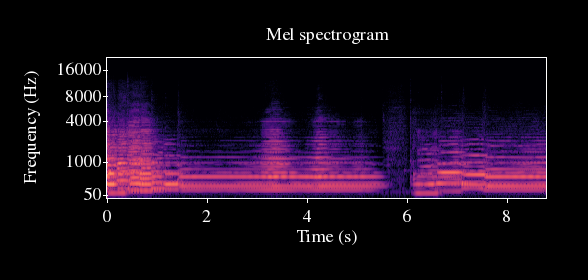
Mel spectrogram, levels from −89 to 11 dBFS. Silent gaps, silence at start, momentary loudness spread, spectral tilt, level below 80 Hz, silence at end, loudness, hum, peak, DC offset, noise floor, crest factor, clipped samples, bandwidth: none; 0 s; 12 LU; -8 dB/octave; -80 dBFS; 0 s; -26 LUFS; none; -8 dBFS; under 0.1%; -57 dBFS; 18 dB; under 0.1%; 7 kHz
